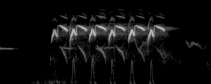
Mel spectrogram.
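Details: Dark-eyed junco, a ground bird seen in winter and called snow bird: a fast dry trill of about nine identical chirped notes lasting just over a second, then a faint short note.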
